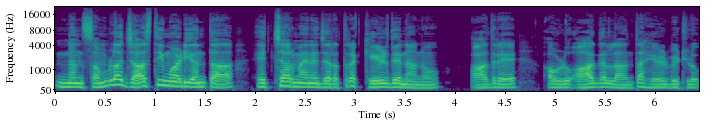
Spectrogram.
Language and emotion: Kannada, sad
